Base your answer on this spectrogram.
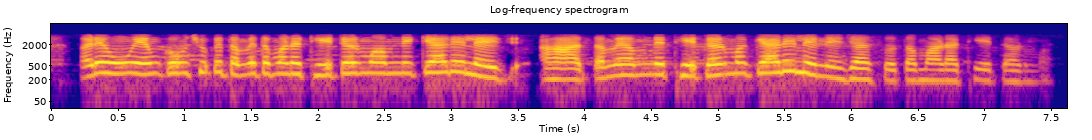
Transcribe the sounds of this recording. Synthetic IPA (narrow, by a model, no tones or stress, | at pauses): əneɦũemkəɦũt͡ʃʰũket̪əmet̪əmaɾaʈʰeʈəɾmãəmnekjaɽelejd͡ʒɦãt̪əmeəmneʈʰeʈəɾmãkjaɽelened͡ʒaʃot̪əmaɾaʈʰieʈəɾmã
